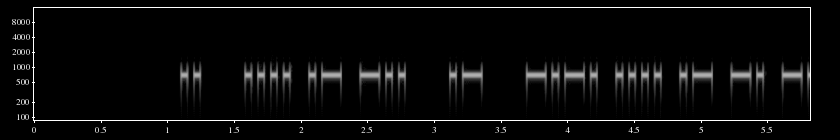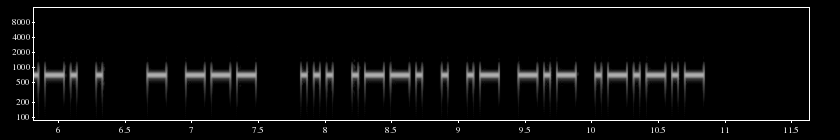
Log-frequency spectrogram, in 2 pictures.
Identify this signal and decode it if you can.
Morse code, heard as a keyed tone, about 25 wpm, 700 Hz. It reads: I HAD A CHANCE TO SPEAK.
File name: practice / 25wpm / Sentences with 4-Word Phrases - 25wpm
